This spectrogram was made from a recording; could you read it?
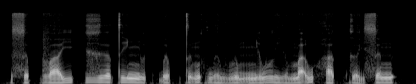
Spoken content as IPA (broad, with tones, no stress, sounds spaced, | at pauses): s ə˨˩ p̚ v a˨˦ j | ɣ ɨ˧ ə̯ t̪ i˧ ɲ u˨˩ t̚ ɓ ə˨˩ p̚ t̪ ə̰˧˥ n k w ə̤˨˩ w l ṵ˧˨ m ɲ ə˨˦ w l i̤˨˩ ə̯ m a̰˧˥ w h a˨˩ t̚ k ə˧˩ j s ə˧ n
